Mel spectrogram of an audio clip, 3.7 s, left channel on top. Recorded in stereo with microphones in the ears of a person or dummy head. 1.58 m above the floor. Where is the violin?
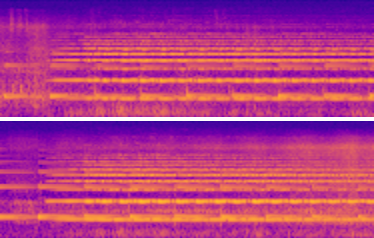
15° right (ahead or behind), 0.5 m.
